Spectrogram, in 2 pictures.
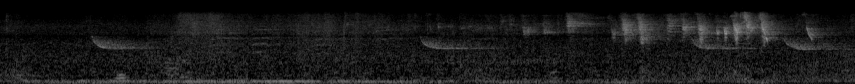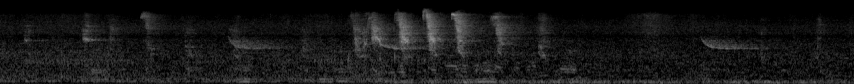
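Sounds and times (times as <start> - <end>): birds whistling: 12.1 - 14.1.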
